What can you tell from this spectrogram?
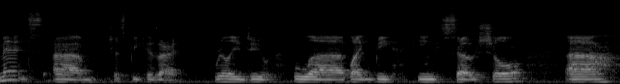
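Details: Adult man who has stuttered since kindergarten, reporting blocks and varying severity. Stuttering.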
